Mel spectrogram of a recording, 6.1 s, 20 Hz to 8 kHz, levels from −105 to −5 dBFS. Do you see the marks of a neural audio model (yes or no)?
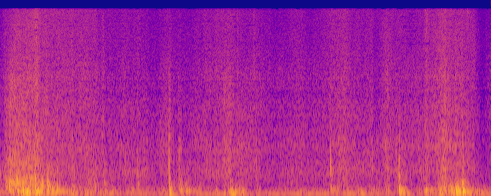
yes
